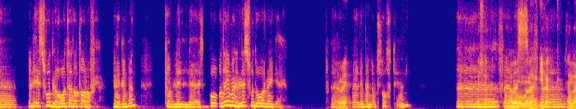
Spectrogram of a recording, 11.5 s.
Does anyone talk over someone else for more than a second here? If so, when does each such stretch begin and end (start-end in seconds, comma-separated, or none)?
9.5-10.8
